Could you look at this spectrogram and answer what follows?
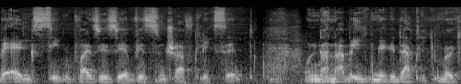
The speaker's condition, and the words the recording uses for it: Laryngectomy. Und wenn ich beim Ausatmen mein Tracheostoma vorne verschließe, also draufdrücke, dann wird die Luft, die aus der Luftröhre raus will, in den Rachen umgeleitet.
